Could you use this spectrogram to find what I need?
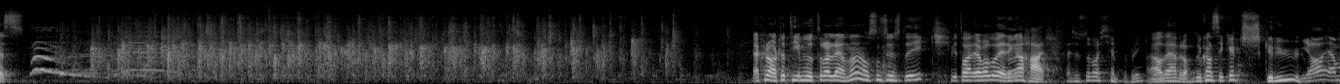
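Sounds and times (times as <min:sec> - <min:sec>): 
speech: 0:00.0 - 0:00.4, 0:07.5 - 0:13.3
audience applauding: 0:00.6 - 0:07.5.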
